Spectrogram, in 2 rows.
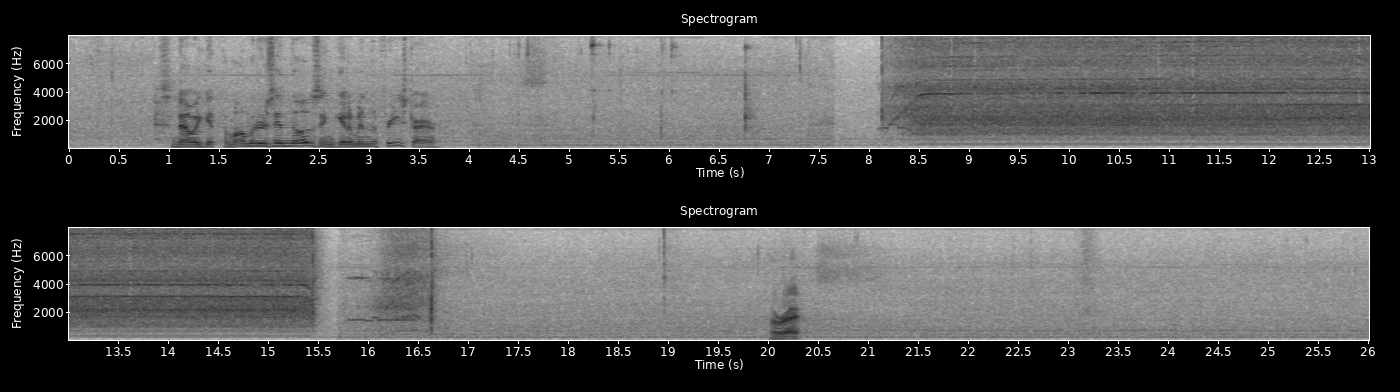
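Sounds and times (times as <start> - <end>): machine hissing and whining: 8.1 - 16.8.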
